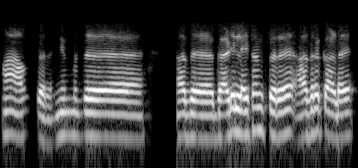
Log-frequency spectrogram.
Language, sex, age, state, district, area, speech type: Kannada, male, 45-60, Karnataka, Dharwad, rural, conversation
